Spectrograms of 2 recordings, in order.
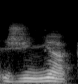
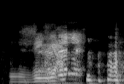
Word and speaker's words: Gignac: André Pierre Gignac. Gignac.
